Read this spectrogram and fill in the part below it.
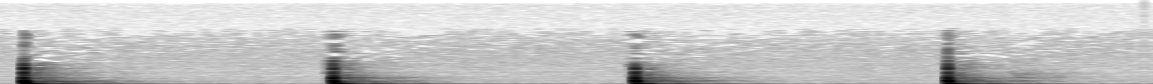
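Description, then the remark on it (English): Four slow, heavy knocks on a door, evenly spaced about a second and a half apart, each booming and ringing out with a hollow, resonant decay. No voices. “You know where He is? He's at your door. Do you know what He's doing? He's knocking.”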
